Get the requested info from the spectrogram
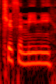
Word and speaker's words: Kissimmee: Yes, Kissimmee. – Kissimmee? – Kissimmee. That's how you spell it.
